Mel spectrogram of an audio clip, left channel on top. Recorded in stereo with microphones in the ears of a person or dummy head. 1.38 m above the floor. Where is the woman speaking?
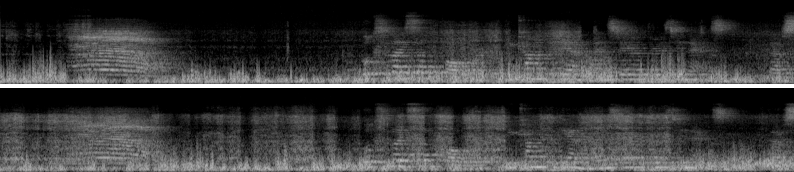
80° left, 7 m.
